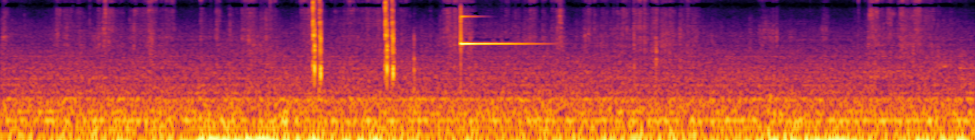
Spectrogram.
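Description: Subscribe-button sound effect: two sharp clicks about a second apart, then a bright bell ding that rings out and fades over about a second. Faint rustling of ribbon being handled runs underneath.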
